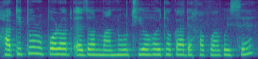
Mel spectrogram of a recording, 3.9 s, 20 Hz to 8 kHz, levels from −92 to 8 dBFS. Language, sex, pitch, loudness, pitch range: Assamese, female, 255 Hz, -17 LUFS, 245-275 Hz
